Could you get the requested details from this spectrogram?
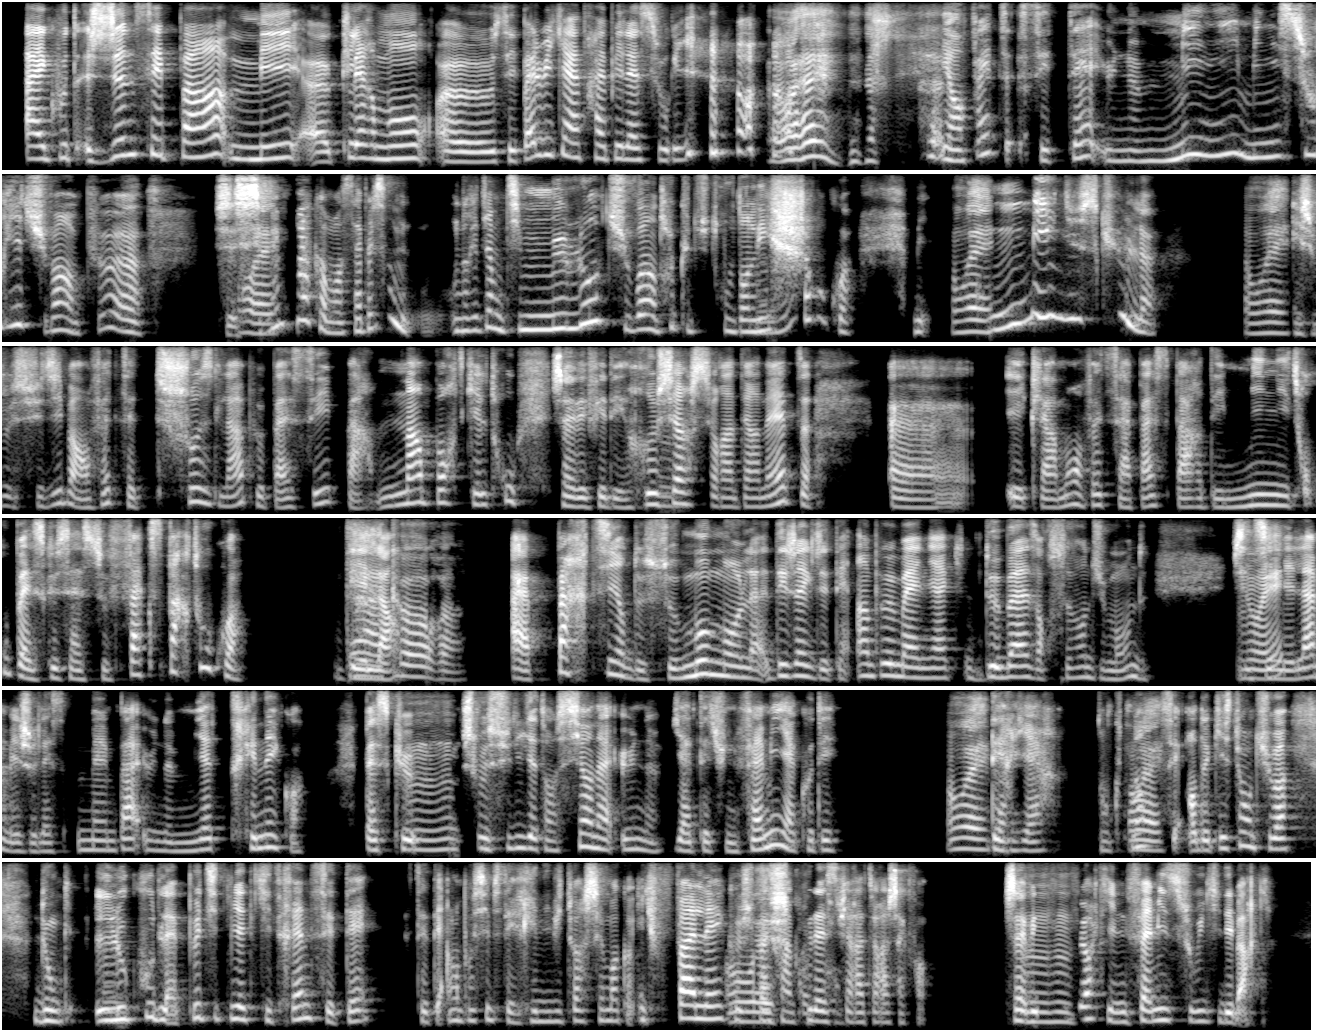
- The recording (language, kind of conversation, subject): French, podcast, Comment prépares-tu ta maison pour recevoir des invités ?
- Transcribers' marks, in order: laughing while speaking: "Ouais"; laugh; stressed: "champs"; tapping; other noise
